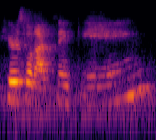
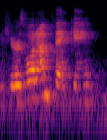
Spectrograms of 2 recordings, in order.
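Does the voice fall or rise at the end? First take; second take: rise; fall. First: The voice rises at the end. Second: The voice falls at the end. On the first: The speaker is checking that the listener understands. The speaker calls it wrong. "up talk is where you're in every sentence going up" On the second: The speaker is making a plain statement. The speaker calls it right. "you have a statement and a question"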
